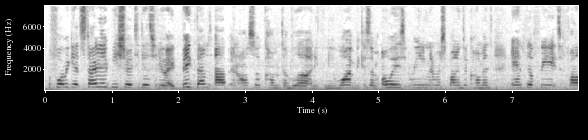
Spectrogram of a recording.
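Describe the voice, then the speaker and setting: A woman's high voice at a very fast pace, with fairly even intonation, a dry sound with no echo, and noticeable background noise. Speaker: vlogger. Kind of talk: casual vlog chat. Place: car. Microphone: phone near.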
